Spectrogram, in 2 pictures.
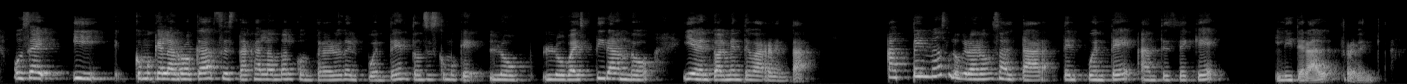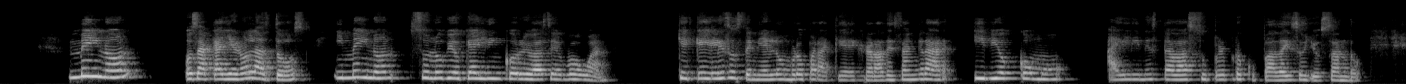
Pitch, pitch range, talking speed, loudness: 235 Hz, 215-270 Hz, 150 wpm, -24 LUFS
